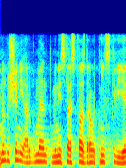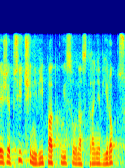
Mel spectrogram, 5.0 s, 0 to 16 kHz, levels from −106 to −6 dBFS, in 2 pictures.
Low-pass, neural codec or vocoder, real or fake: 7.2 kHz; codec, 16 kHz, 8 kbps, FunCodec, trained on Chinese and English, 25 frames a second; fake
